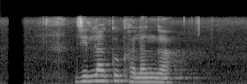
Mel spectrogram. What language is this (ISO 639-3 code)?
nep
